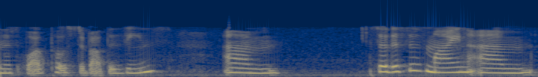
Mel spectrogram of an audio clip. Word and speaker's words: zine: saying it wrong apparently it's not zion it's zine so this is my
